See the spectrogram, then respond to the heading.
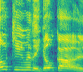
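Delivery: squeaky, very high, goofy, wholesome gee-whiz voice. Imitating the wrestler's persona talking to ladies: imitating his goofy nice-guy voice. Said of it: "The ladies hear you say".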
